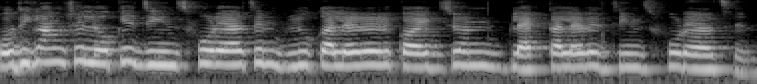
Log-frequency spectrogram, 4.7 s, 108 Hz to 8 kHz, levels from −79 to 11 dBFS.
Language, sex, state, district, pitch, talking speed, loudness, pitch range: Bengali, female, West Bengal, Malda, 275 Hz, 190 wpm, -13 LUFS, 255-295 Hz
